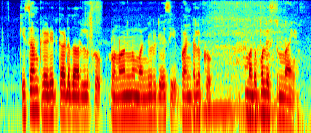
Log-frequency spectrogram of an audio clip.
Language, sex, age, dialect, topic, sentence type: Telugu, male, 18-24, Utterandhra, agriculture, statement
